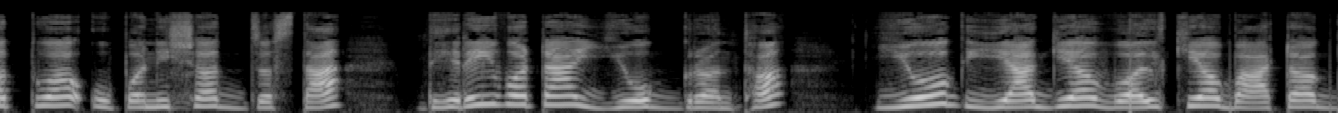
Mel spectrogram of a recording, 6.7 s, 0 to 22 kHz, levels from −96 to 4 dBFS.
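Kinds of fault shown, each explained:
Periodic USB or driver dropouts: between 5.65 and 6.65 s, a few milliseconds of speech vanish into silence every 0.5 s, giving about three evenly spaced ticks. The fixed spacing marks a driver or bus stall, not random network packet loss or isolated clicks.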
